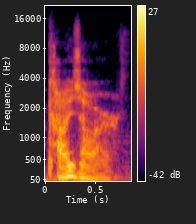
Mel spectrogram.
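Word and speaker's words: Caesar: voice acting going no no mr dorn it's pronounced kaiser like josh sawyer you dork what makes the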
